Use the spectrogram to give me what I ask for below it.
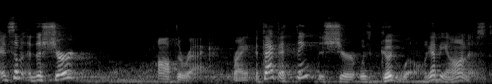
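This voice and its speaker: An animated tone with vocal fry, in an American accent. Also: man. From Texas. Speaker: online seller and designer. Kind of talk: live stream monologue. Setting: live video stream.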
